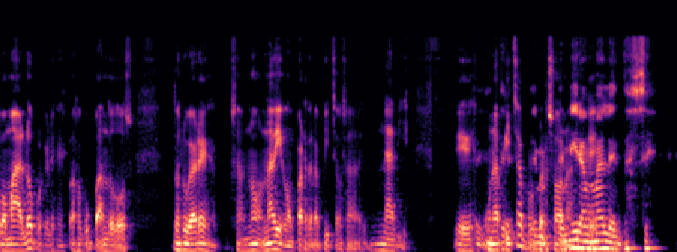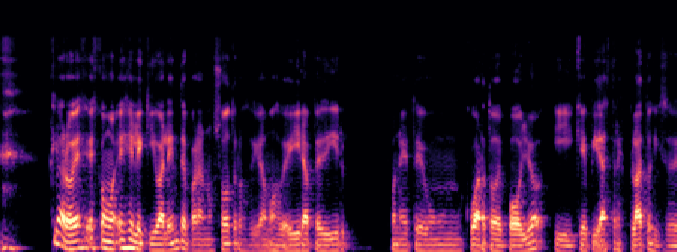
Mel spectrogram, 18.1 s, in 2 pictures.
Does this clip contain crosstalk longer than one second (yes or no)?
yes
